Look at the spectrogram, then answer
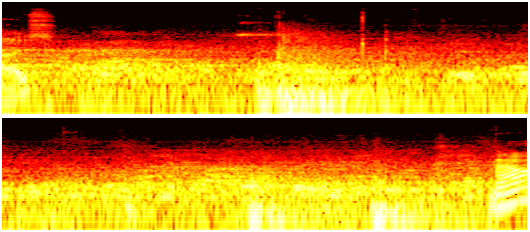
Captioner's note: crowd chattering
